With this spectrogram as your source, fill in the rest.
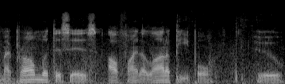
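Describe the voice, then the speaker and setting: The voice is quiet, with lively intonation and a fairly quick pace. Noticeable background noise runs underneath. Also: man. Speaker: gaming YouTuber. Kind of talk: gameplay tutorial. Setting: home, late at night. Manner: hushed, keeping voice down late at night.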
